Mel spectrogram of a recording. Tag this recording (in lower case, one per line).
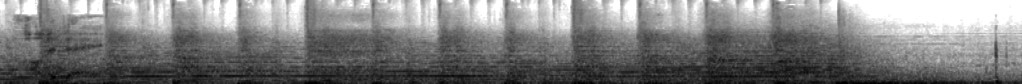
speech
music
